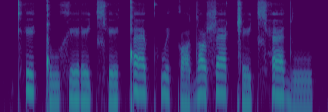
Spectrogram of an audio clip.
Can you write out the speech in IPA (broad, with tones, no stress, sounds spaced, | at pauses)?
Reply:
kʰ e˦ ǃ u˩ x e˨ ɾ e˨ t͡ɕʰ e˨ ǃ æ˦ kʷʰ e˦ k ɒ˨ d ɒ˦ ʂ æ˦ ǁ e˨ t͡ɕʰ æ˦ d u˩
